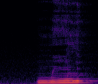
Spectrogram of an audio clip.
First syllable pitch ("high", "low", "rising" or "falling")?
high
